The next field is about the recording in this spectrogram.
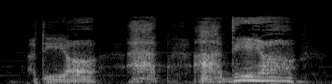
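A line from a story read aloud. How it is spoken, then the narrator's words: Hoarse shout. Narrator (Italian): gridavo, con voce roca di vecchio cane, la mia nuova voce ritrovata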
